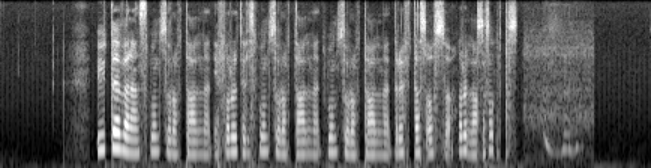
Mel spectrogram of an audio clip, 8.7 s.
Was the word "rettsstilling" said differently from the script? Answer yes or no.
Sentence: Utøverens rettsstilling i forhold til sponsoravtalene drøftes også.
yes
